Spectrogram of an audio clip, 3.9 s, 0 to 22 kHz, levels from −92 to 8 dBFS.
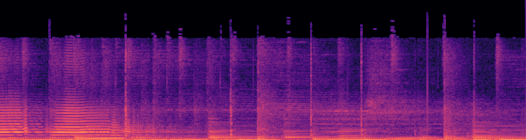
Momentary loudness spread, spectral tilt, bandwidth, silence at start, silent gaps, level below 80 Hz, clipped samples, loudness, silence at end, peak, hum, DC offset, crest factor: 8 LU; -6 dB/octave; 17 kHz; 0 s; none; -38 dBFS; under 0.1%; -24 LUFS; 0 s; -6 dBFS; none; under 0.1%; 16 dB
